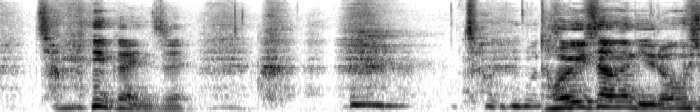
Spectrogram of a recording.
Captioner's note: chuckle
